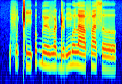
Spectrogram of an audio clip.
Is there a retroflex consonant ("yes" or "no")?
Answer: yes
